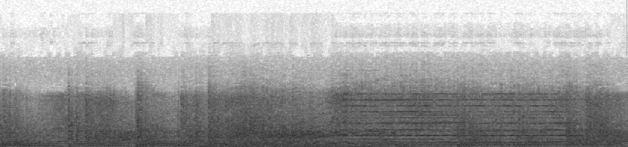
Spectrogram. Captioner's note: commotion & gunshots; dramatic music; rifle fires; horse neighs; commotion & gunshots; dramatic music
